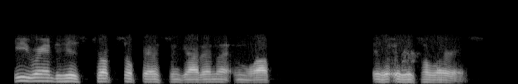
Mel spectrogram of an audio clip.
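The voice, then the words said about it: Southern American accent. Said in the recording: “the gentleman's name with the southern accent”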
